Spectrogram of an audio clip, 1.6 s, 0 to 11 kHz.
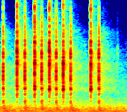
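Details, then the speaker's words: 1952 Caterpillar D4 dozer that sat 10+ years: starter solenoid fed directly from a jump pack, bypassing the battery cables, with the starter band missing. Sharp dry clicks in quick bursts with no cranking; it clicks only about half the times it is hit, so the solenoid is hanging up or corroded. "Well, the solenoid, it was working a little bit. You can hear it clicking, but I'm hitting it about twice as many times as it's clicking, so the solenoid is hanging up or corroded."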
